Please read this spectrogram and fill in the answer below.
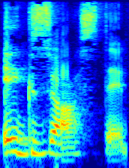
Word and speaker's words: exhausted: a g like a g sound we say exhausted the other reason why this word is difficult is because the H is silent so when you see it just ignore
